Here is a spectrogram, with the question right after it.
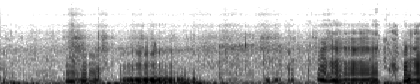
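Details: Wolf among its pack, recorded up close on a GoPro camera at wolf level: low, tonal growling moans around two bursts, then a wavering whine-like call near the end, with rumbling background noise.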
